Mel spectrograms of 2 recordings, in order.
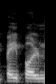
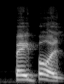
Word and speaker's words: PayPal: PayPal, dice. Se ríe de que pronuncia PayPal. ¿Y cómo se dice? PayPal. PayPal. PayPal. La, A se pronuncia como una O.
